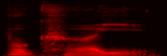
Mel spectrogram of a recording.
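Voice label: "bukeyi", Chinese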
